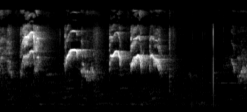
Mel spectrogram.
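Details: Natural cockatiel song used to teach chicks: loud, drawn-out whistled notes with a buzzy edge, about four phrases in quick succession, each held briefly, then a pause before a softer final note.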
